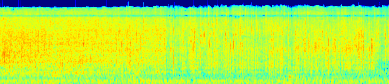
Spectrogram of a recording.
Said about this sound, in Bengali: মান কচু বাটা রান্নার জন্য কালো জিরে ফোড়ন করে নেব। এবার বেটে রাখা এটা পুরোটাই দিয়ে দেব।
